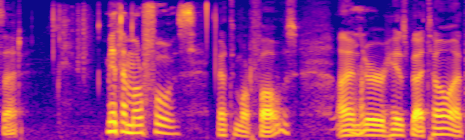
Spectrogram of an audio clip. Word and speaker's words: Métamorphose: The world premiere performance of his orchestral composition, Métamorphose, is that how you pronounce that? Metamorphose.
